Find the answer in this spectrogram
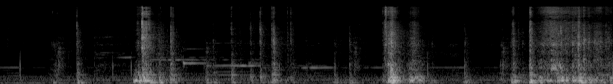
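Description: Two loud knocks, about a second and a half in and about four seconds in, over faint background music with steady notes; rustling handling noise comes in near the end.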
